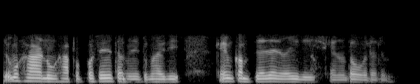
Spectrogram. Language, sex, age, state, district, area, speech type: Manipuri, male, 18-30, Manipur, Kangpokpi, urban, conversation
